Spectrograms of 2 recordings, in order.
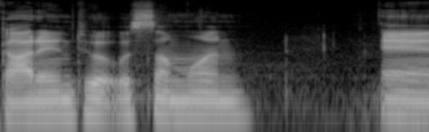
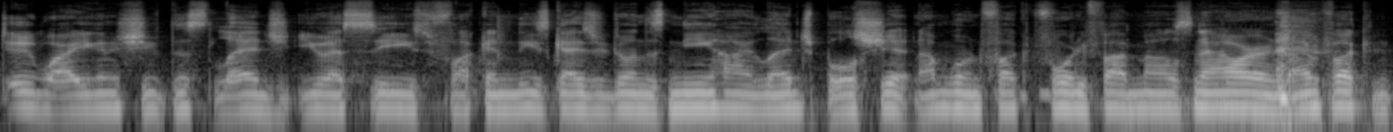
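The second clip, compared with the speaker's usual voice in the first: raised pitch, harsh, forceful delivery; 5 semitones higher, 4 dB quieter than usual. Retelling how a skater yelled at him: imitating Danny yelling. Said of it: "I remember Danny yelling at me".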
